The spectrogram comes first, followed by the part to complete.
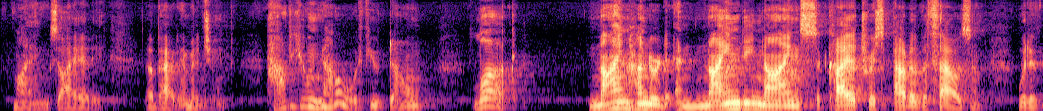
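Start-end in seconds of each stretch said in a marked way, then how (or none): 2.6-5.2 high-pitched, incredulous appeal; impassioned rhetorical question, very high on the last word; pleading challenge. Real, not acted. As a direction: pitch it up, pressing the obvious question. Rhetorical plea to the audience.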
